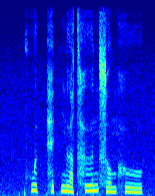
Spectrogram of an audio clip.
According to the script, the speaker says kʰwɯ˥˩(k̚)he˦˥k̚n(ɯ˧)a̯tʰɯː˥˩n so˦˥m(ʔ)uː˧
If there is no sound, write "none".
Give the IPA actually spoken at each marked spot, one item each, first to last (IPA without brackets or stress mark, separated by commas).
k̚, ɯ˨˩, h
